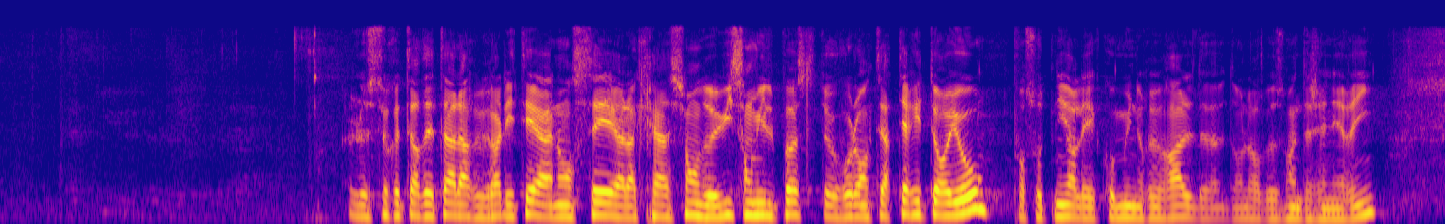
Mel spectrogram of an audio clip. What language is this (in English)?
French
